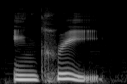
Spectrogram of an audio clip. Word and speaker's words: increase: The first IN sounds like ing, ing. And the C pronounces k. And ER is E, increase, increase. Unless we add S, increase. And remember to stress the second syllable.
